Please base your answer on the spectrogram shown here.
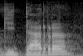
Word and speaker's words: guitarra: It's so in Spanish, if a U is next to a G or a Q, it's supposed to be silent. So for example, the word guitarra is spelled G-U-I for guitarra. So you don't say the U.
